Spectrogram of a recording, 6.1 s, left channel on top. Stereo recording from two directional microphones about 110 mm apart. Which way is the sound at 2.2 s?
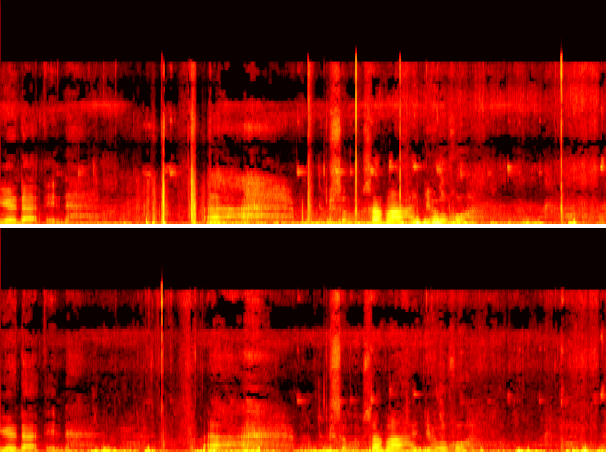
20° right (ahead or behind).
